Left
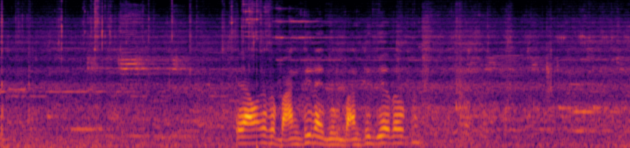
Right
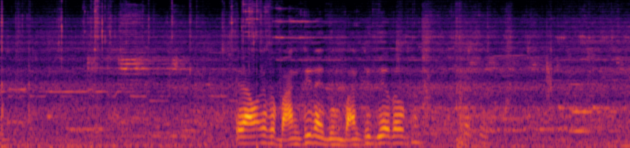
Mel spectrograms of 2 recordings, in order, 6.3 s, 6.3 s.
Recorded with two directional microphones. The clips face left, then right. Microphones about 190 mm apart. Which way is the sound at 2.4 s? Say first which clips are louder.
Even; 5° left (ahead or behind).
